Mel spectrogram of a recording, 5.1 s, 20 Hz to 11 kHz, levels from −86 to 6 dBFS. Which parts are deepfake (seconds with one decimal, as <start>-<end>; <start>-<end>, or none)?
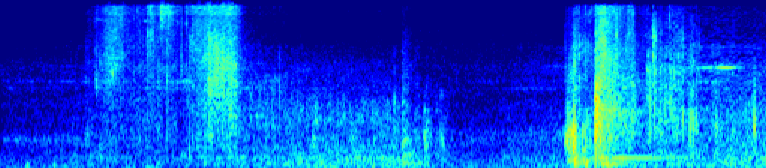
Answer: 1.0-1.9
